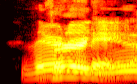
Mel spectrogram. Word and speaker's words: Verde: Is that how it's pronounced? Verde. – Verde. – I'm sorry. – It's Spanish for green. Come on.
